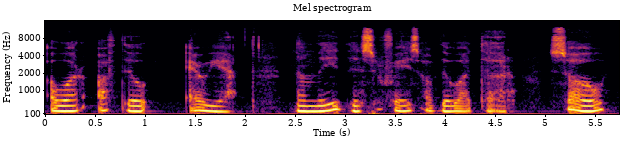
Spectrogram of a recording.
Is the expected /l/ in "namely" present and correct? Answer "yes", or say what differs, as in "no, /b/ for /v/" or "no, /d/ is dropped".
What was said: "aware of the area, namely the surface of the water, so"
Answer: yes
